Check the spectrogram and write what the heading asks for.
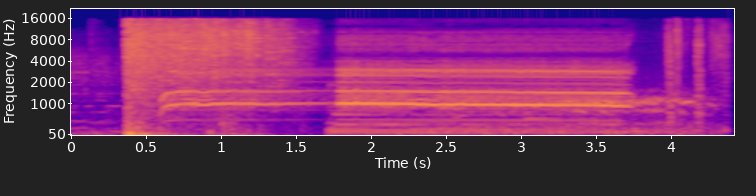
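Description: Cartoon soundtrack excerpt: a sudden shattering crash, like breaking glass, about half a second in, followed by long, steady held high tones, with a second held tone starting about two seconds in.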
